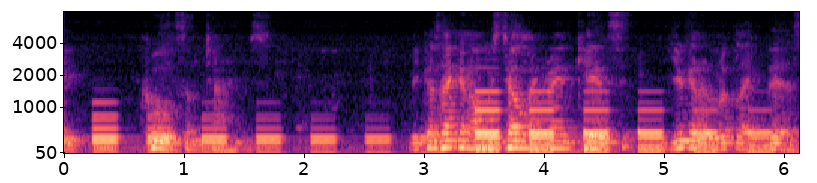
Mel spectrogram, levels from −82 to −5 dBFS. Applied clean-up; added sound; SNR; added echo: none; Piano; -1 dB; none.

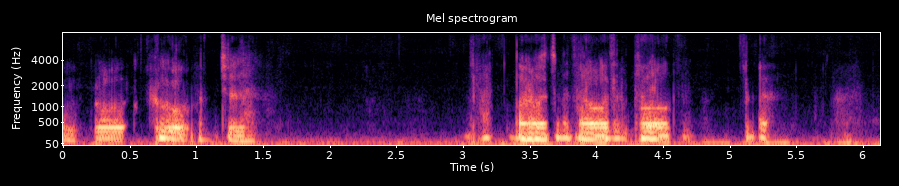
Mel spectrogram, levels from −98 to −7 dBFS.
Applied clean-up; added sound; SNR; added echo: neural diffusion model UNIVERSE++.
